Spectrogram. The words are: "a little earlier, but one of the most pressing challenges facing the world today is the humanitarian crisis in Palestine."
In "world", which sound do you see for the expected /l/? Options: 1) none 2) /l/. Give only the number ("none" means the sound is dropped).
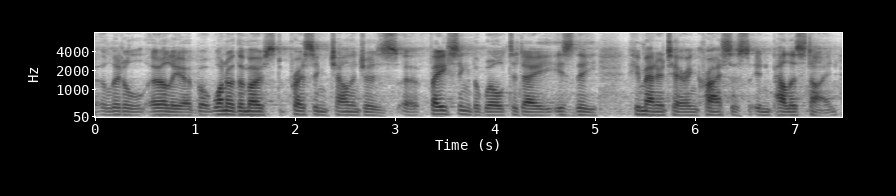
2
